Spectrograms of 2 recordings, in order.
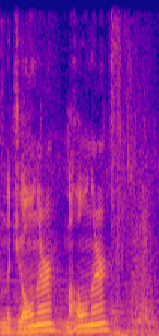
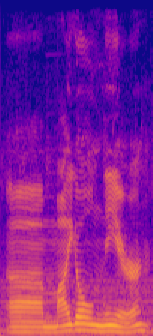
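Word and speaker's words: Mjölnir: Mjolnir. The J is pronounced like ya. Mjolnir.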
